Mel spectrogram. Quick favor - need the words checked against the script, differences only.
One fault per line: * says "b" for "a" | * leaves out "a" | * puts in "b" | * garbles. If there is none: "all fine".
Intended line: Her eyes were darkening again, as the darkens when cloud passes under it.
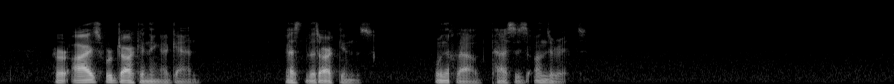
all fine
